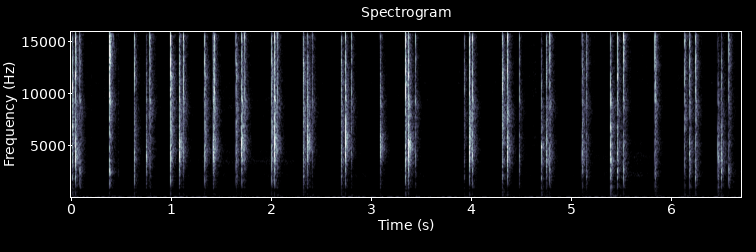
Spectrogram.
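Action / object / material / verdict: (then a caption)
tap / hard plastic card slab tapped with fingernails / hard plastic / none. Long red fake nails tap on a clear hard plastic graded slab holding a "Pride of N.L." card. About 25 quick, dry, bright clicks follow one another in an irregular rhythm, with almost no low end and no ring after each tap.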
